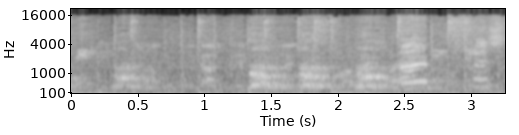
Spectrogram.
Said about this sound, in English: The dangerous dog she has a warrant for is getting agitated.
